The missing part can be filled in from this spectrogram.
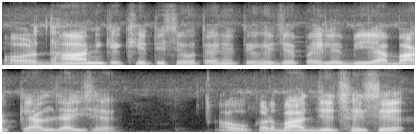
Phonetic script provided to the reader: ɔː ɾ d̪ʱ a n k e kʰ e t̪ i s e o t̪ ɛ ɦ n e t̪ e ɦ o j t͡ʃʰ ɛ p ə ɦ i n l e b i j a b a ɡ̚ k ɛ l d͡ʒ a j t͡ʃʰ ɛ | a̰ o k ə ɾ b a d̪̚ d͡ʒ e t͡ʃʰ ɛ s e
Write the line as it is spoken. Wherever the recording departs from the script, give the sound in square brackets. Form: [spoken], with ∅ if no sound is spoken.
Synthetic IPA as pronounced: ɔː ɾ d̪ʱ a n k e kʰ e t̪ i s e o t̪ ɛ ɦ n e t̪ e ɦ o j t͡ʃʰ ɛ p ə ɦ i [∅] l e b i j a b a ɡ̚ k ɛ l d͡ʒ a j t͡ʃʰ ɛ | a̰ o k ə ɾ b a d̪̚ d͡ʒ e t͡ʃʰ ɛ s e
